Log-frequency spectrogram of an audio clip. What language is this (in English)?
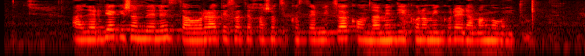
Basque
